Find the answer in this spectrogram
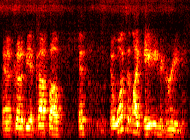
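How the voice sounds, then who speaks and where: A man's voice: on the high side, expressive, fairly quick, a bit bright. A man hosting a casual cooking demonstration, talking in laid-back stoner slang. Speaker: cooking show host. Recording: roomy, distant mic, faint noise.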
